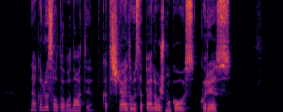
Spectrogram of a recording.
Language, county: Lithuanian, Kaunas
